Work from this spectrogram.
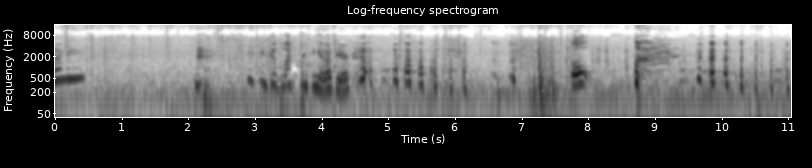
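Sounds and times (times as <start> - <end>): woman laughing: 2.1 - 3.4, 4.4 - 7.2, 8.6 - 11.0.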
